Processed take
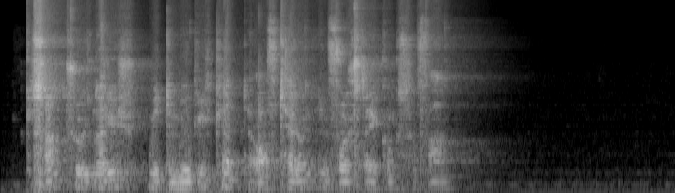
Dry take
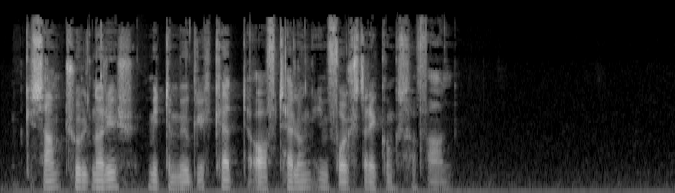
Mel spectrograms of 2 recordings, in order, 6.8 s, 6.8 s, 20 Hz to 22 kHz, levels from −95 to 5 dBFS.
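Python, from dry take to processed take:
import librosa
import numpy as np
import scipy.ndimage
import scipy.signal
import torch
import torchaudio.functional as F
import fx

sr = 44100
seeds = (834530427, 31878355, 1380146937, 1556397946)

p1 = fx.tilt_eq(x, sr, slope=-1.5, at=(1.44, 2.59))
p2 = fx.quant_companded(p1, sr, bits=2)
p3 = p1 + (p2 * 10.0 ** (-3.5 / 20.0))
p4 = fx.rev_double_slope(p3, sr, seeds[0], early_s=0.23, late_s=1.5, knee_db=-18, drr_db=-3.5)
y = p4 * 10.0 ** (-7.5 / 20.0)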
